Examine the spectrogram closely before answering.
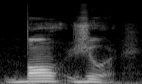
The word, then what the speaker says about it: bonjour: But here, using the phonetic alphabet, you can see how this is pronounced bonjour. You can get much closer to the target pronunciation if you understand these pieces. B, on, j, ou, r.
